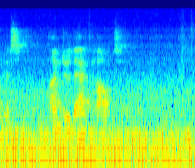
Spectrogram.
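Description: A man speaks briefly nearby.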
